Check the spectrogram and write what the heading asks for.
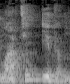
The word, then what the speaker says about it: Martin Eden: doğrusu bu Evet y Akademik olarak doğru okunuş Martin eden dır Martin edena Martin eden şeklinde okumak lazım yabancı isimlerin yabancı özel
